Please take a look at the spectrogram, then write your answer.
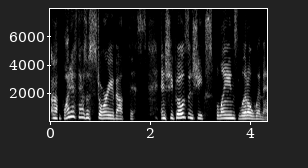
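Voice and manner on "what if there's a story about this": put-on stressed musing tone. Retelling a stressed author at the dinner table: imitating a stressed author. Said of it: "she's all stressed".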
